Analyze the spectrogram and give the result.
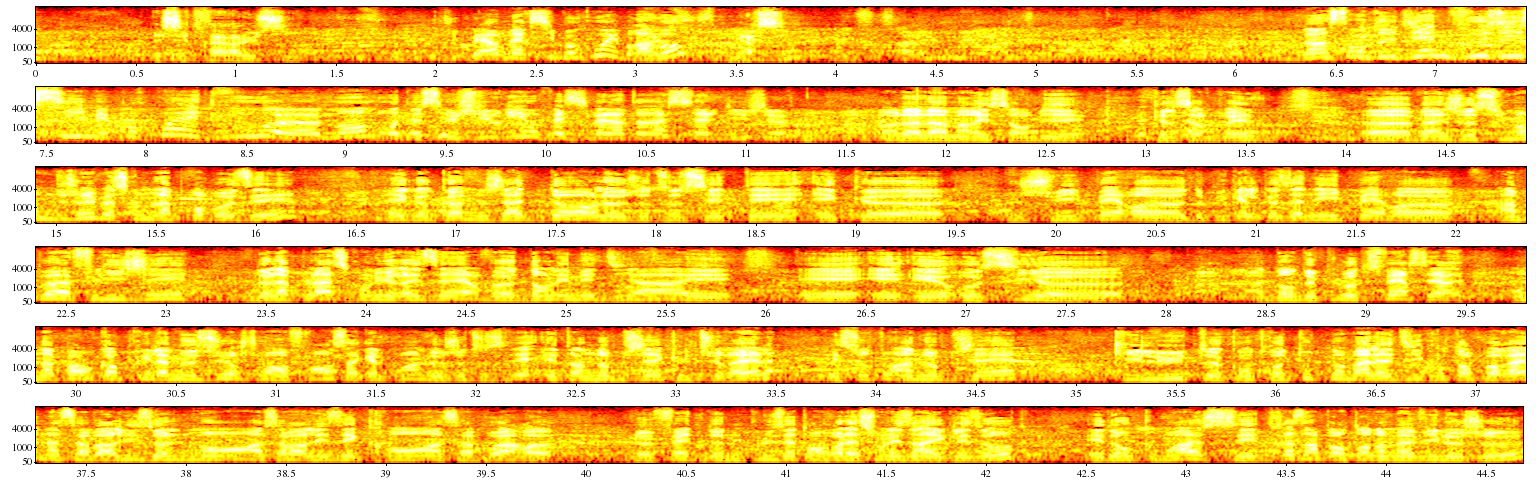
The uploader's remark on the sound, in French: nous emmène assister à la 37e édition du Festival international des jeux qui se déroule à Cannes dans les Alpes-Maritimes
